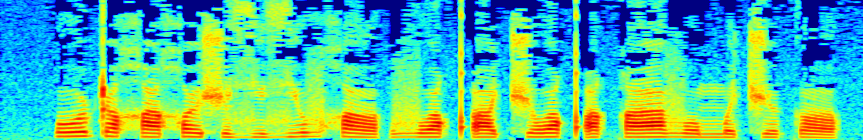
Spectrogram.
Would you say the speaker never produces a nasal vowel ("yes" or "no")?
yes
